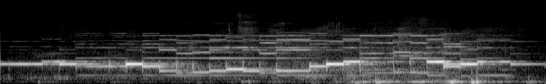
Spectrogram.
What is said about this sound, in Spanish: Entonces escuché algo, el carrito de los helados.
